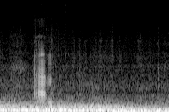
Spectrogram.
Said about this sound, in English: And the reason I say that right now is because I'm driving and I just cut somebody off to merge into their lane.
